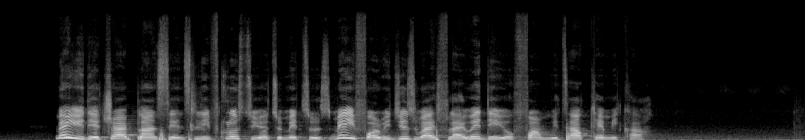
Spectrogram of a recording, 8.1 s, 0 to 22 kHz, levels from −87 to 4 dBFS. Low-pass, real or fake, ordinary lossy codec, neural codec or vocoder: 19.8 kHz; fake; none; vocoder, 44.1 kHz, 128 mel bands, Pupu-Vocoder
